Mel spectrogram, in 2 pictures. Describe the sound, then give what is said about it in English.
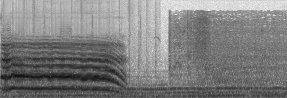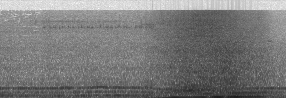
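A car engine revs high, drops to a lower steady drone, then roars up again as the vehicle accelerates away fast, its pitch climbing through the gears. Fairly loud, with no voices. “This is enough to make him run to his car and get out as fast as he could.”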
